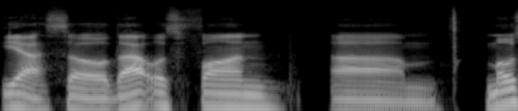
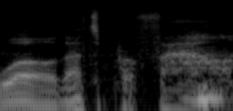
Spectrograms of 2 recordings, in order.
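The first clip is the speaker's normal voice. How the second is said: low, soft, slow mock awed narrator voice. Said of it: "you're like".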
